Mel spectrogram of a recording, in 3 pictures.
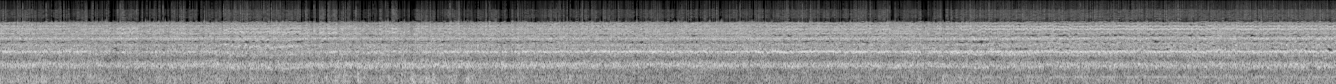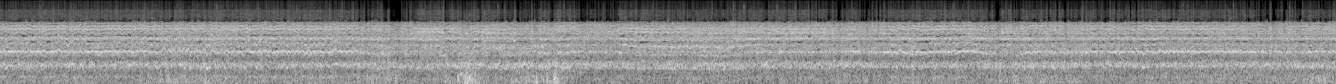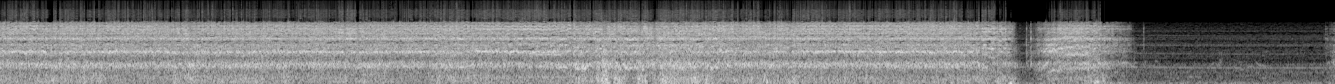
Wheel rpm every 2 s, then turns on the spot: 230, 230, 230, 230, 220, 210, 210, 210, 210, 220, 220, 220, 230, 230, 230, 230, 230, 230, 70, 20.
none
